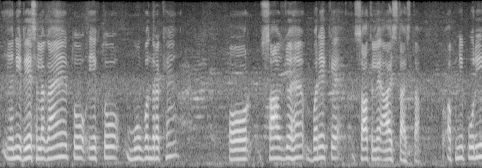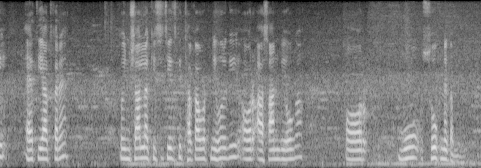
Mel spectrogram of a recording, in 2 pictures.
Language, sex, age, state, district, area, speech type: Urdu, male, 60+, Uttar Pradesh, Muzaffarnagar, urban, spontaneous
